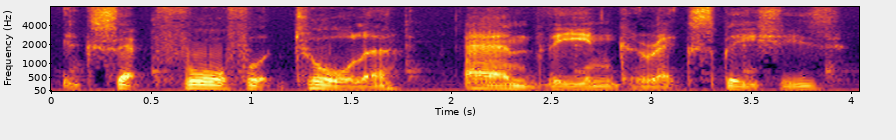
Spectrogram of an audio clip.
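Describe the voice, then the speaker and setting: An actor voicing a squeamish, sarcastic big bad wolf in a comic radio play, husky and forever complaining. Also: male voice, low-pitched, slow, heavily acted. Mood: sardonic. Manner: sardonic, put-upon complaining.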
